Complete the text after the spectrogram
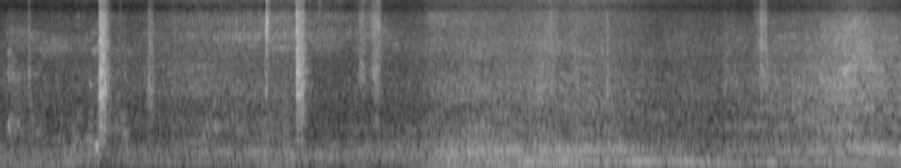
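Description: Small metal parts click and clink against each other.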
